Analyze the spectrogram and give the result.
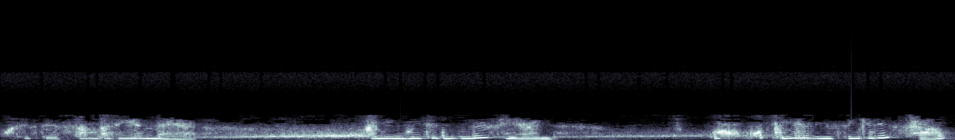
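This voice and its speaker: A very noisy, thin-sounding 1970s radio broadcast. an anxious American wife with a high voice, unnerved by uncanny events and insistent about what she notices. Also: lively intonation, normal speed, long pauses, phone-quality sound. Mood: worried. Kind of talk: 1970s radio drama acting.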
